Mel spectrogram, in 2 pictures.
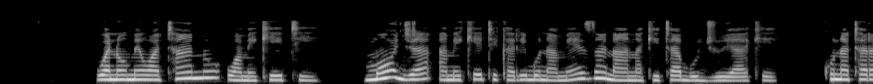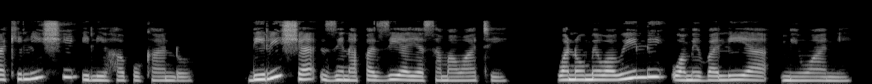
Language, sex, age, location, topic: Swahili, female, 25-35, Kisii, government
